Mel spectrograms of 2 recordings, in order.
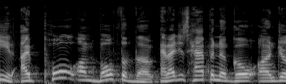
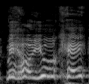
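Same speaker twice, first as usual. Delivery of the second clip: high, fretting mother voice; imitated worried mom; 14 semitones higher, faster than usual. Mom checking on crashed son, high-pitched worry. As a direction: pitch it way up with mock concern.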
